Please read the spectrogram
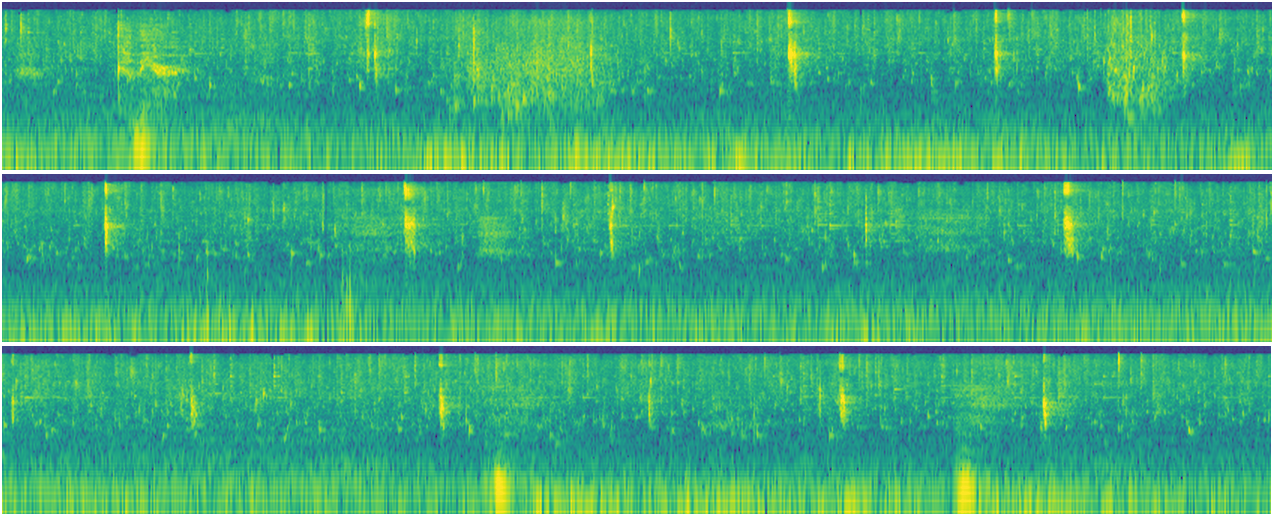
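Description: Close-miked wet kissing smacks, scattered irregularly through the stretch, mixed with water dripping.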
